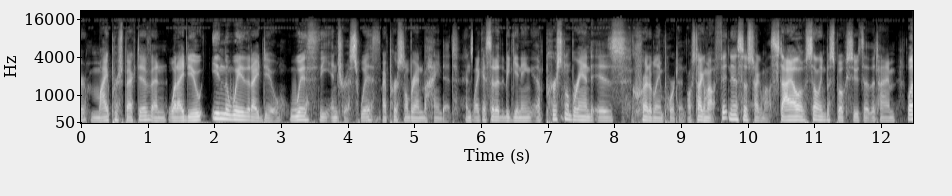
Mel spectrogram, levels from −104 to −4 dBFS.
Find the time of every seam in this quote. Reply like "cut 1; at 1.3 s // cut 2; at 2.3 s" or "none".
cut 1; at 5.8 s // cut 2; at 9.1 s

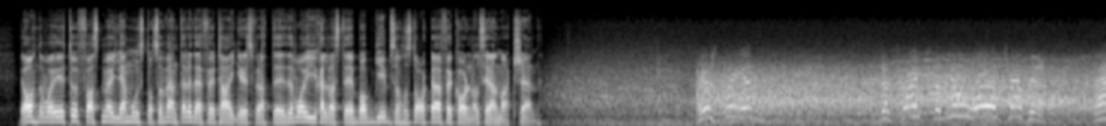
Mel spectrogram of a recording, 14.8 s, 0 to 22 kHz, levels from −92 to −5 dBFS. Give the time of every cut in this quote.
cut 1; at 4.2 s // cut 2; at 9.3 s

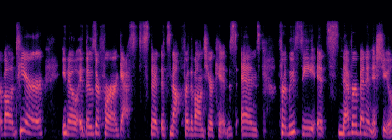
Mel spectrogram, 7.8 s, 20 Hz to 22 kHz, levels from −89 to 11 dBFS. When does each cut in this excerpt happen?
none

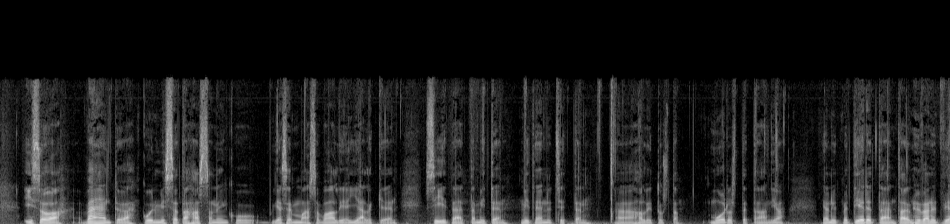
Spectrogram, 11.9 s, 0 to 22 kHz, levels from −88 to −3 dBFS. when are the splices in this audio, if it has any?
none

